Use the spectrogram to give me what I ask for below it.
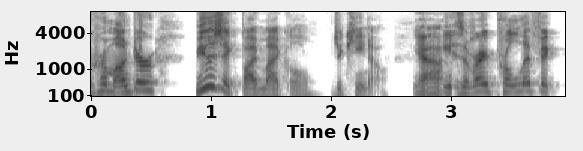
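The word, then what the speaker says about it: Giacchino: Michael Jackson because I was going to say GI Aquino giacinosano it's Michael jokino so he directed it and uh normally you hear him under music by Michael jokino yeah he's a very prolific composer of Television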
